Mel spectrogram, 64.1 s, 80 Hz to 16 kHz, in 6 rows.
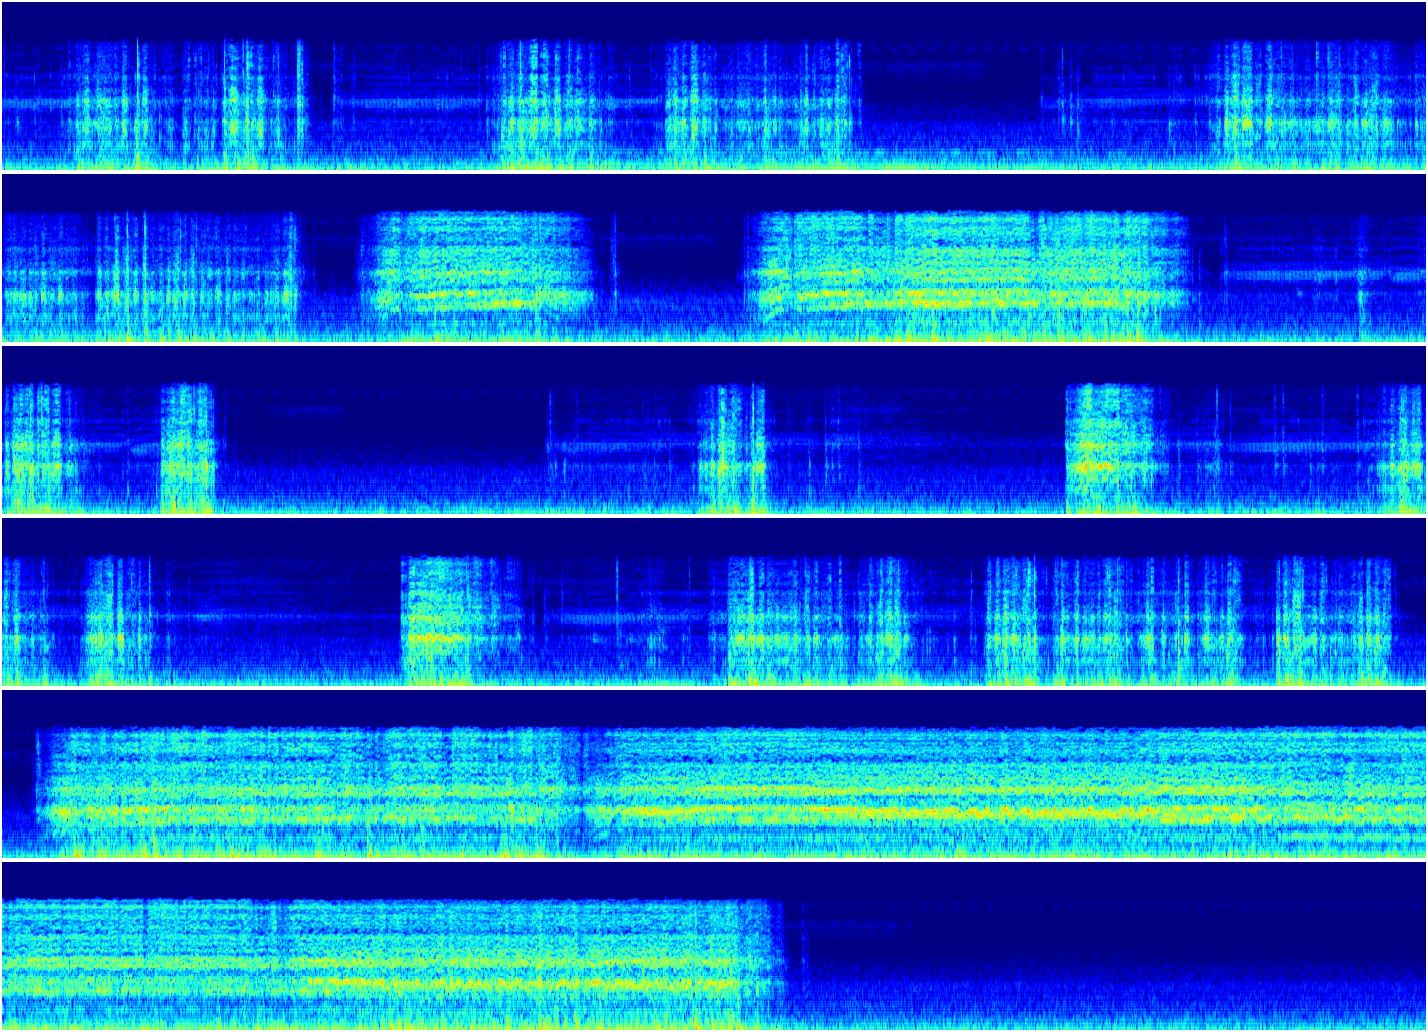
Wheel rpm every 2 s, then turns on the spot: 10, 10, 10, 0, 20, 20, 40, 30, 90, 70, 20, 10, 0, 0, 20, 10, 10, 30, 20, 30, 20, 60, 110, 90, 110, 120, 120, 120, 120, 40, 0, 0.
0-6 8-12 20-24 28-30 32-42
